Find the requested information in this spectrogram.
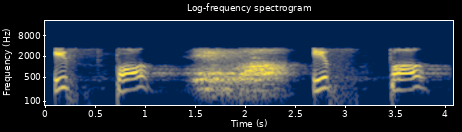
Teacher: صاد ساکن ہے، سکون ہلنے نہ پائے، اس، طا زبر طا، طا کی زبر دراز نہ ہو، بغیر کھینچے بغیر جھٹکا دیے آواز اور منہ کھول کر پڑھیں گے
